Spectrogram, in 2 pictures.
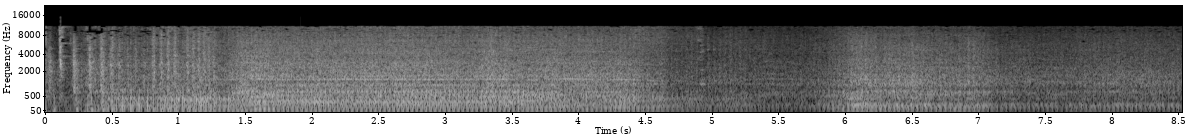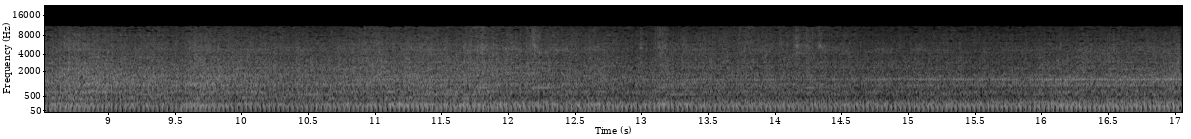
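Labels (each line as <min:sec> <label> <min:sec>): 0:00.0 An engine is starting. 0:05.1
0:05.8 An engine is running and something is moving. 0:17.1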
